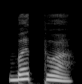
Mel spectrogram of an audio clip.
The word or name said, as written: ಭೂಧವ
